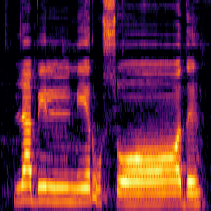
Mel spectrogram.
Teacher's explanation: अलिफ अपने माक़बल के ताबे होता है, इसलिए हमने इसको पढ़ा लबिल मिरसाद, लबिल मिरसाद। दाल वक़फ़ की सूरत में साकिन हो जाएगा तो इस पर कलकला करेंगे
